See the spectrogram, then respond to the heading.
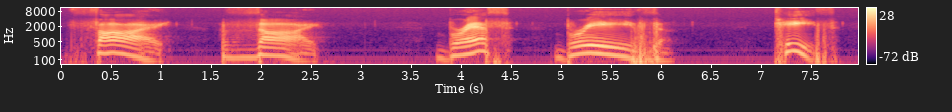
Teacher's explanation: both cases when you're producing the th right so the tongue the tongue is in between the teeth · we call this in linguistics the interdental voiced and voiceless consonants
